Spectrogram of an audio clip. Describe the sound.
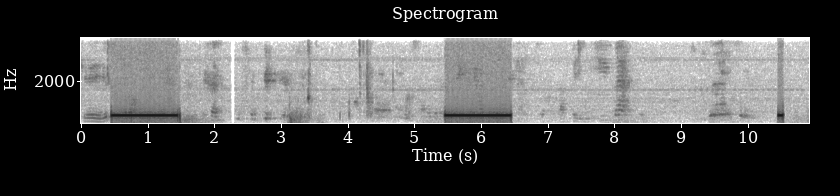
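Telephone tone after a dropped call: two steady mid-pitched beeps, each about a second long and separated by a few seconds, with faint scattered sounds between them.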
